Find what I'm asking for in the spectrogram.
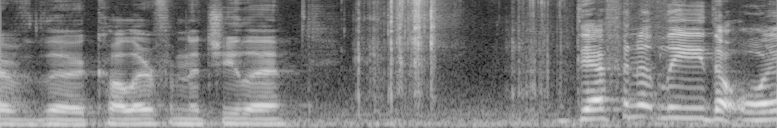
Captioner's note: mouths crunching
